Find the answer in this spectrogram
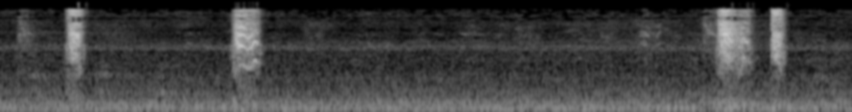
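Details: Female yellow-bellied seedeater giving calls meant to excite males into singing: four short, sharp, high chips, two well spaced, then a quick pair close together near the end, over a faint steady high whine.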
